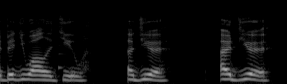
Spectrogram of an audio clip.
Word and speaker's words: adieu: Adieu. That's how you pronounce it. Adieu. Not adieu, but adieu.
